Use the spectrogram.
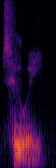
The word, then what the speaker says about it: Tuohey: And one of the guys, the number 2 guy in the Starr investigation, was a guy named Mark Tuohy. It's spelled Tuohey.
